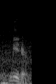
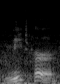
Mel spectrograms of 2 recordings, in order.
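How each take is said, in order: First: The h sound in 'her' is dropped. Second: The h sound in 'her' is pronounced.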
